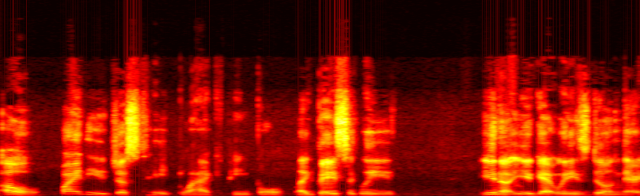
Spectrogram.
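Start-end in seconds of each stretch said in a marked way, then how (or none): 0.0-2.1 swooping, sing-song, mock smart-ass sarcastic tone. Retelling what a man said like a smart ass: imitating a sarcastic tone. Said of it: "sarcastically implying that this isn't the case".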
